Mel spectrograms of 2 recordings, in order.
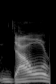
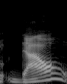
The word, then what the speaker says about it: Dao: Does rhyming with wow? Dao rhymes. Dao. Wow.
